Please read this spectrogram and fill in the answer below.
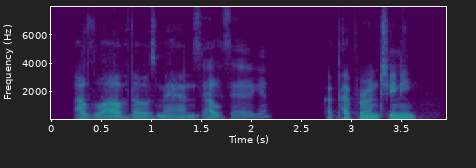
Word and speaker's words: pepperoncini: pretty big ones okay it's spelled pepperoncini but no one calls it that that's why would you call it that's that's what it's called it's called peppercini no one calls you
